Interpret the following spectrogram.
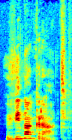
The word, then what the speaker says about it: виноград: Ударение на букву А. Виноград.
